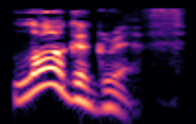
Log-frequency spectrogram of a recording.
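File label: "logogriph", British English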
